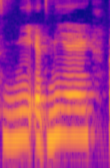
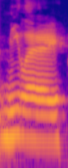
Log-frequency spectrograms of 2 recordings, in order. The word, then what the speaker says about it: Millet: I think it's, if it's French, it's Millet, but apparently if you were Norman, you might have said Millet.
